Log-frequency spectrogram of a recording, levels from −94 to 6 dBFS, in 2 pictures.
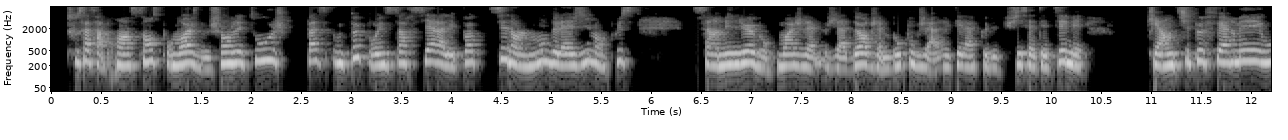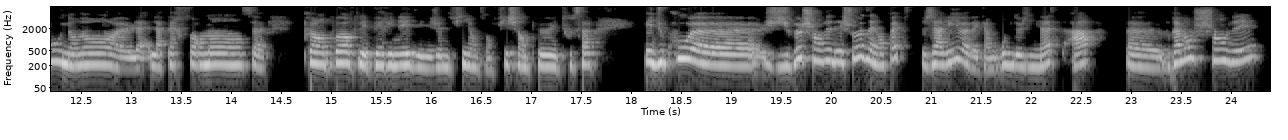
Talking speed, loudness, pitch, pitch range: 240 wpm, -25 LUFS, 215 Hz, 200-250 Hz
